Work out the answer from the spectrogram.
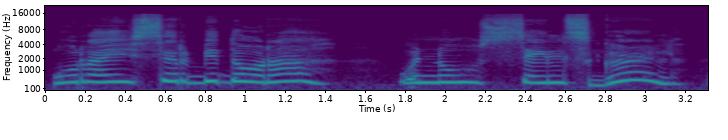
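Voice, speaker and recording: An actress plays a frustrated young mother in an Ilocano radio drama. Her voice sits very high, and she argues like a wife who has had enough. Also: slow pace, no echo. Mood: complaining.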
